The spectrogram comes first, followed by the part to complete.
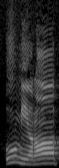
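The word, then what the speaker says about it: أُمِرَ: Wa ba'daha, dan setelahnya umira bil hijrati. Umira, bacanya umira karena diperintahkan.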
